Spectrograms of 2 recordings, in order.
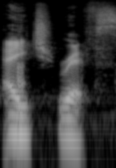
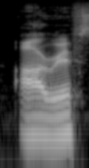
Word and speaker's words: Ahrefs: That's how I've been told you're supposed to say Ahrefs. Oh, is it? Not RFs. I said RF my whole life. RFs.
